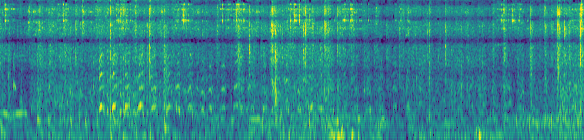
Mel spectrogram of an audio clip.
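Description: An opal crested saddle pigeon cock and other pigeons coo and murmur close by in a loft, soft repeated cooing over rustling and scattered bumps, with no talk.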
